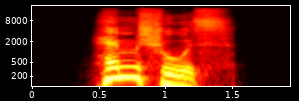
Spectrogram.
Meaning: genitive of Hemmschuh
- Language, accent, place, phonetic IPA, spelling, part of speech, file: German, Germany, Berlin, [ˈhɛmˌʃuːs], Hemmschuhs, noun, De-Hemmschuhs.ogg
